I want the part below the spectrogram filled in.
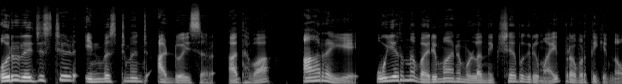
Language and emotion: Malayalam, neutral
